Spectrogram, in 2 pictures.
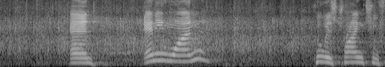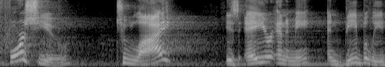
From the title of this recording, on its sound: speaks at the RiskOn360! Global Success Conference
